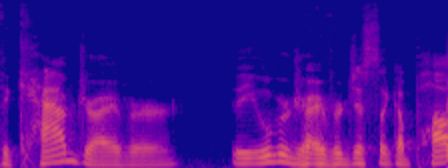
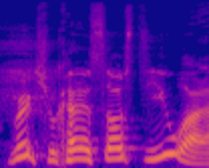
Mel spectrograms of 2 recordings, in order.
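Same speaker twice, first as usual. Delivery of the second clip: high, loud impatient ask; exasperated question; 11 semitones higher, 6 dB louder than usual. Retold or imitated. Jen pressing Rich about sauce, high and loud. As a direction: demand an answer from Rich. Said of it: "and then Jen goes".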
